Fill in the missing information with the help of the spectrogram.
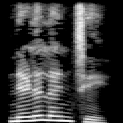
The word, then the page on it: ನೆಳಲಂಚೆ: Kannada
